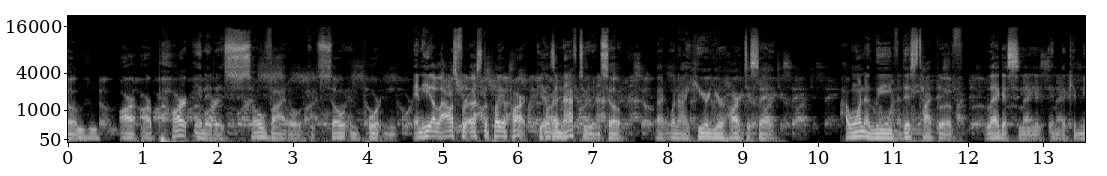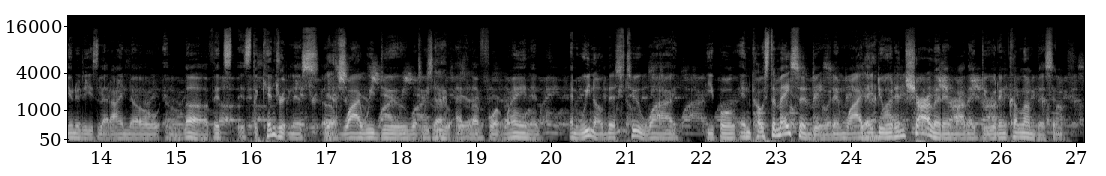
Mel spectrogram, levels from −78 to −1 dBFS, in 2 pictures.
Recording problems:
echo of what is said; strong; throughout; 430 ms later, 10 dB below the speech
abrupt cut into speech; at the start

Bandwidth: 15.5 kHz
